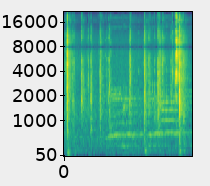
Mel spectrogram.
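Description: A computer keyboard used for spreadsheet work, with a run of distinct key taps ending in a sharper press of the Enter key. Someone speaks faintly in the background.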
